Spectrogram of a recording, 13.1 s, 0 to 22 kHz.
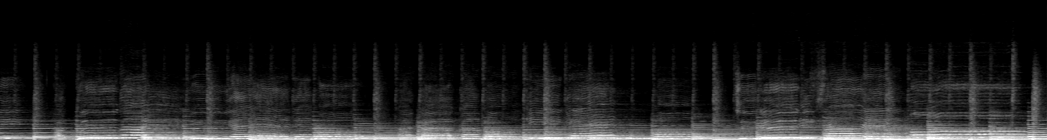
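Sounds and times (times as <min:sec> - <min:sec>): voices singing worship song: 0:00.0 - 0:13.0
instrumental accompaniment with beat: 0:04.1 - 0:13.0.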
